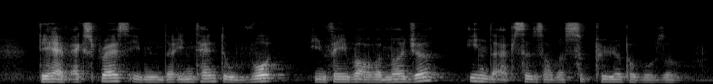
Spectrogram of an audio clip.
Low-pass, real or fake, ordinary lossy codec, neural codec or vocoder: 7.2 kHz; real; none; none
